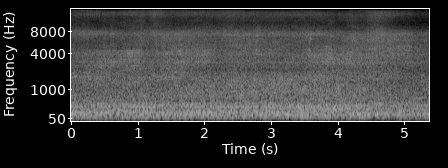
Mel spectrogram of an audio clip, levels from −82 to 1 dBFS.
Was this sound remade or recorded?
recorded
